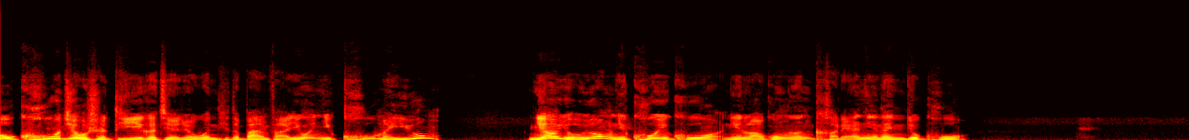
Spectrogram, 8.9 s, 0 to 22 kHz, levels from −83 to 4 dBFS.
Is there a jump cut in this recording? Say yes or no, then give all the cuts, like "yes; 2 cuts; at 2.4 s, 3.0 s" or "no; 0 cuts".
no; 0 cuts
